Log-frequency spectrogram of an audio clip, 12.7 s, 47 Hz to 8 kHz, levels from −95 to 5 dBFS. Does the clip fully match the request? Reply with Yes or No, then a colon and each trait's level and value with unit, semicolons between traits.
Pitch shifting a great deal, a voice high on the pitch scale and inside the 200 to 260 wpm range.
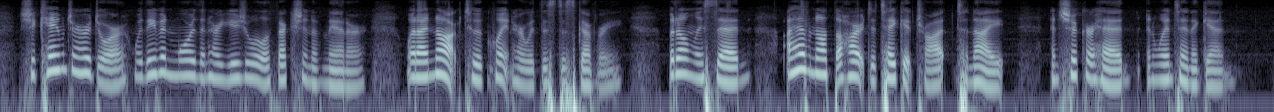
Yes: wide, 5.9 semitones; high, 210 Hz; fast, 205 wpm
